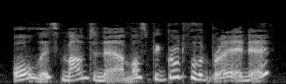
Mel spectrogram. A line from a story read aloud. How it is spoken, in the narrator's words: He laughed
